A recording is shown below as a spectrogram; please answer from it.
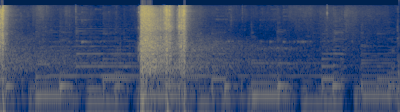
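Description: A single shotgun shot about a second and a half in, sharp and loud with a brief echo, fired at a flushed ruffed grouse that is brought down. Background music plays underneath.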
